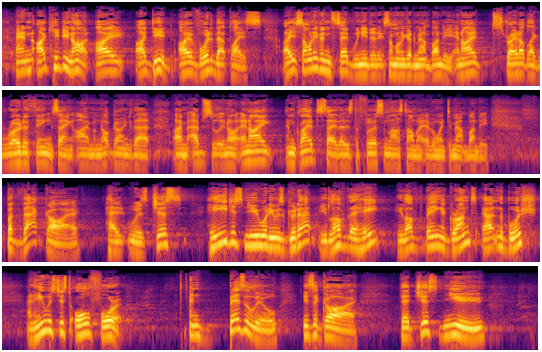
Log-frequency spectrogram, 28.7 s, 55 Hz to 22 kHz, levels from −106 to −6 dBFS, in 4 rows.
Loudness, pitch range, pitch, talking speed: -18 LUFS, 125-170 Hz, 140 Hz, 215 wpm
